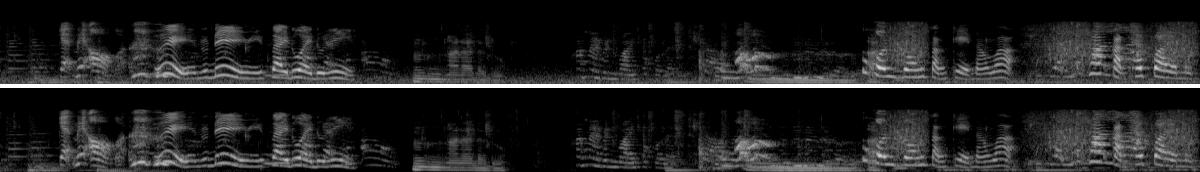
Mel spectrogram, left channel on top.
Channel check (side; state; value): left; noise; rumble, 21 dB below the sound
